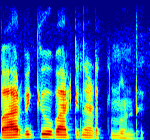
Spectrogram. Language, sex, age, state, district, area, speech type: Malayalam, male, 18-30, Kerala, Wayanad, rural, spontaneous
